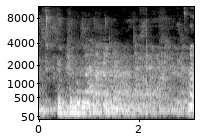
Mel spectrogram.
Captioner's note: audience Laughter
